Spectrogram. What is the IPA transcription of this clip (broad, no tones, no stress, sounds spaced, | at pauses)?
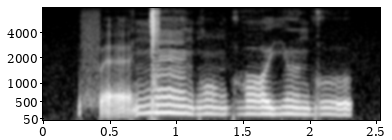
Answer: f æ̰ ŋ͡ǀ æ̃ ɡ ɔ̃ ɡʱ ɒ j ə̃ ɡ ʊ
